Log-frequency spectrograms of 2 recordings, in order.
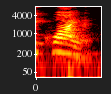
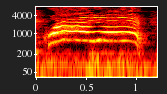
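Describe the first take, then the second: First: Calm command. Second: Very high, loud screamed command; crazy-person shout. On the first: Trainer showing owners the right way to say quiet, calm. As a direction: give the command evenly, without shouting. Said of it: "say quiet in a calm voice". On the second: Trainer mimicking a frantic dog owner, crazed shout. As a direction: yell it wildly, stretched out. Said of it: "like a crazy person". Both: Shown as a demonstration.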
